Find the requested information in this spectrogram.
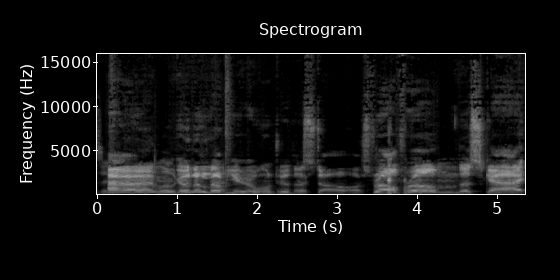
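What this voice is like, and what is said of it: Imitates another person's singing voice. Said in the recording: “that impression of Jim Morrison”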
